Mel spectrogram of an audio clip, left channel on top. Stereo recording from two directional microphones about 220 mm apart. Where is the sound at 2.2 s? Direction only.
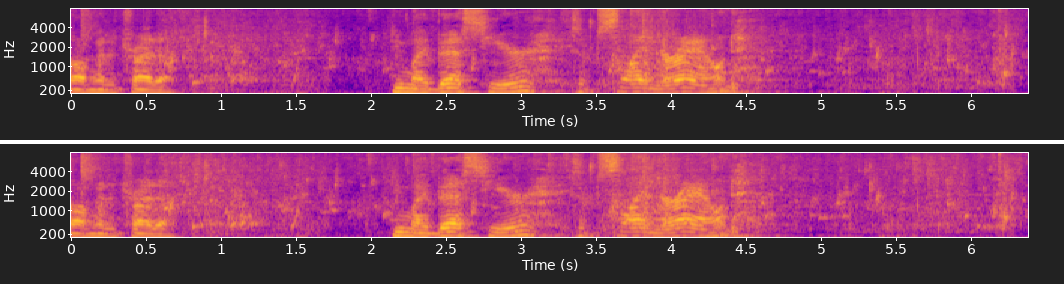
20° left (ahead or behind).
